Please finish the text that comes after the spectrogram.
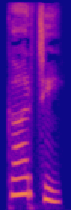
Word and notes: ಕಿರಚು: kannada

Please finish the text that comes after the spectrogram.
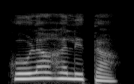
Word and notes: ಕೋಳಾಹಲಿತ: kannada

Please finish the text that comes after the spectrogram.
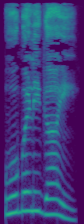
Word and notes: ಒಬ್ಬುಳಿಗೆಯ್: Kannada

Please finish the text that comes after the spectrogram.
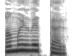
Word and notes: ಅಮಳ್ವೆತ್ತರ್: Kannada

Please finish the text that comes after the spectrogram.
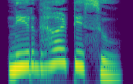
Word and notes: ನಿರ್ದಾಟಿಸು: nirdāṭisu; Kannada

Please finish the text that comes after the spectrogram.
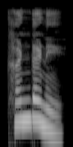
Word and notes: ಖಂಡಣಿ: khaṇḍaṇi

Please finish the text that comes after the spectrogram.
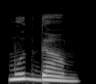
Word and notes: ಮುದ್ದಾಂ: kannada

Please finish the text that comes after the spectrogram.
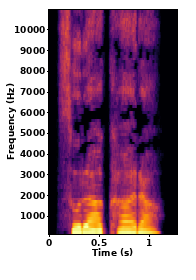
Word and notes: ಸುರಾಖಾರ: surākhāra

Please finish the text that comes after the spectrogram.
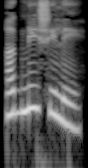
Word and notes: ಅಗ್ನಿಶಾಲೆ: agniśale; Kannada

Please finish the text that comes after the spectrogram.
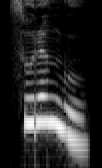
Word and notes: ಸುರಂಗು: surangu

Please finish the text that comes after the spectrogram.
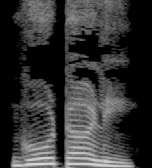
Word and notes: ಘೋಟಾಳಿ: ghōṭāḷi

